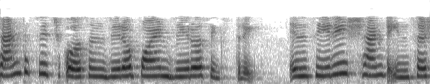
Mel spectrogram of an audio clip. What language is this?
Telugu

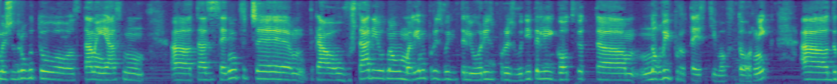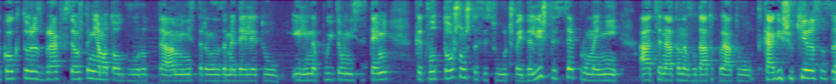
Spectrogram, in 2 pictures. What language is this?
Bulgarian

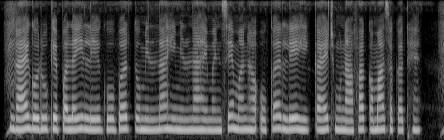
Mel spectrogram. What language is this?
Chhattisgarhi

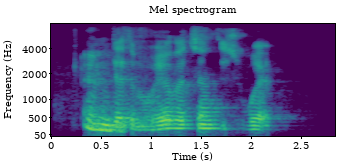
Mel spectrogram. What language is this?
Kabyle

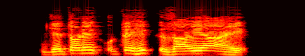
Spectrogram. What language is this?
Sindhi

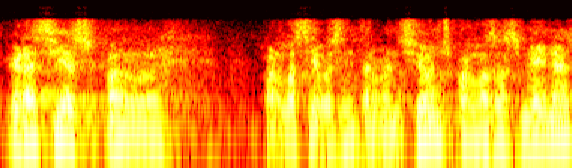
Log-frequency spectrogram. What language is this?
Catalan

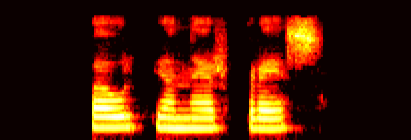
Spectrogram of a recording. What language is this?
Spanish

